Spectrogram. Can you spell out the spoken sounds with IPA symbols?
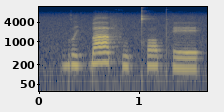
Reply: ɡʷi˨ɡ͡ba˦ fu˨kʰɔ˦pʰe˨

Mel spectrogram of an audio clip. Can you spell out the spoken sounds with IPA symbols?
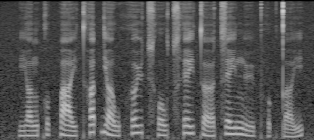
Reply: jɐ˨˧ŋkʊ˨˥k̚ paː˨jt̪ʰɐ˥t̚jɐ˨w hɵ˥ɥt͡sʰo˧w t͡sʰe˥j t̪œː˨˥t͡se˥jn̪yː˨pʰʊ˨k̚ t̪ɐ˨˥j

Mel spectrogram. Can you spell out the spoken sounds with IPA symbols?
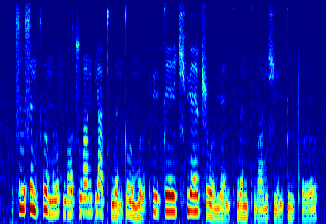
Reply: t͡sɹ̩˥sə˥˧nkʰɤ˥˩ n̪ɤ˧˥ fwɔ˧˥t͡swɑ˥ŋpjä˥˩ kʰwə̰˨˩nt̪o˥˩ʊ̯ mɤ̰˨˩pʰy˥˩ t̪e˥ɪ̯t͡ɕʰɥɛ˥ ʈ͡ʂo˥˩ʊ̯lɥɛ̰˨˩n pʰwə˥npʰwɑ˧˥ŋɕy̰˨˩nt̪i˥˩ pʰɤ˧˥

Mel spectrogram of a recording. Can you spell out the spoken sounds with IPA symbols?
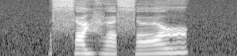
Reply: sˤə vʲɐsˤə˞

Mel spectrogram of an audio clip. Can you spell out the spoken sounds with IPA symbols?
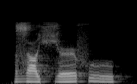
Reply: zɒçə˞fu

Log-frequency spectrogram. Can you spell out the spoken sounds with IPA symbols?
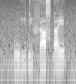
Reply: ŋiɗi fæsˤɗe

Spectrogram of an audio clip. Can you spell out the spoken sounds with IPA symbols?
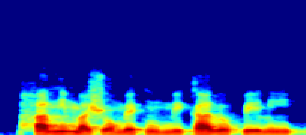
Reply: ha˧nĩ˧ma˨ ʃɔ˨mɛ˧kũ˨ me˧ka˦ lo˦˨ k͡pe˧ lĩ˧

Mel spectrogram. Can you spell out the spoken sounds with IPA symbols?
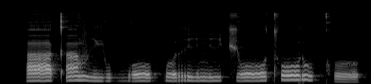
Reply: aː˨ kʼã˦vi˨ju˨ ɡ͡boː˨k͡pʊ˨˦ ri˨ni˨t͡ʃoː˨˦tʰoː˦ ɾu˦ kʰʊ˨

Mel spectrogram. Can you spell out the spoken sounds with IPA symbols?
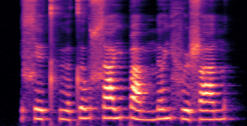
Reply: se˨˩t̪ʰɨ˨˩˨ə̯t̪ə˧w sa˧˥jɓa˨˩mnə˧j fɨ˨˩ʂa˧n

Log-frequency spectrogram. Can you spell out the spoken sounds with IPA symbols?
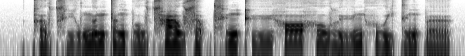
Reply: kʰɐ˨˩wt͡sʰiː˨wn̪ɵ˥nt̪ɐ˧ŋ po˨˥wt͡sʰaː˥wsɐ˨˥p̚t͡sʰɪ˥ŋ kʰyː˨˥hɔː˥ ho˥wlyː˨˥n huː˧jt̪ɪ˧ŋ pœː˨˩

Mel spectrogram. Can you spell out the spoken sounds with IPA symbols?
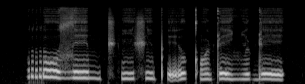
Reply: ro zem t͡ʃʼĩʃĩpʼḛʊ̯kʼõ ʈeʎy ɖe

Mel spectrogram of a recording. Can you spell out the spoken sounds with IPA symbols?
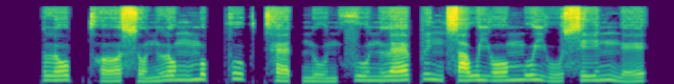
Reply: loː˧˥p̚t̪ʰɤː˩˧so˩˧n lo˧ŋmo˥˨p̚kuː˥˨k̚ t̪ʰɛː˧˩t̚nuː˩nfuː˧nlɛː˧˥ pi˥˨ŋsa˧˥w joː˧˥ mu˧˥juː˩˧siː˧˥n ŋe˩˧

